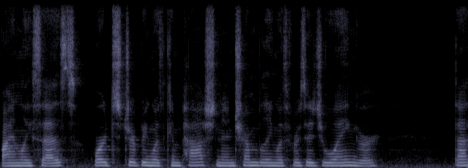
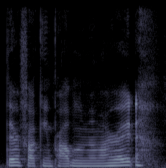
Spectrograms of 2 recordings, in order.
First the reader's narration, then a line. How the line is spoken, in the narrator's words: Harry chuckles, a bit of tension thankfully melting from his body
